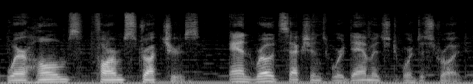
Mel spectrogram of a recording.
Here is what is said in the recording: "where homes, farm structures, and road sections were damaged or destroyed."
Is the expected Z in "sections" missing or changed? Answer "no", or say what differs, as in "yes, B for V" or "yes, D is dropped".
no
